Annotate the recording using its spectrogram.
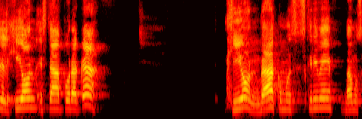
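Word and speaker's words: Gihon: Etiopía va entonces el gion está por acá gion ver cómo se escribe vamos a ver gion G I H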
